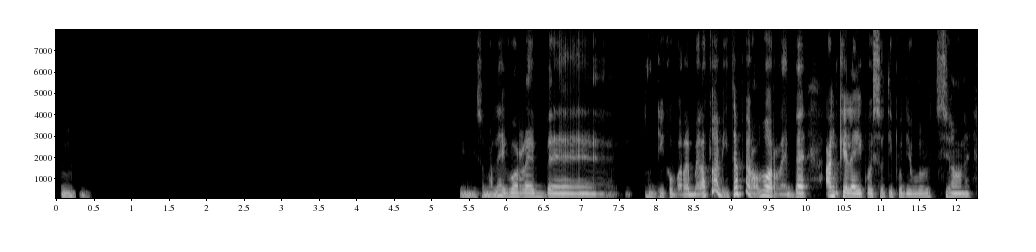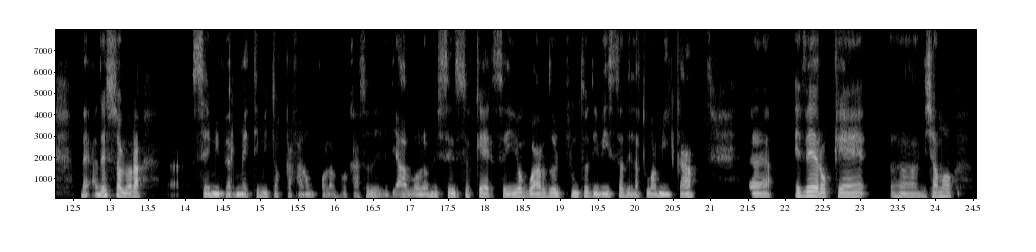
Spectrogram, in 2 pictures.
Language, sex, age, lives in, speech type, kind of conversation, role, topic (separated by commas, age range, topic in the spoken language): Italian, female, 45-49, Italy, conversation, advice, advisor, Come posso affrontare un litigio e un periodo di silenzio con un amico molto caro?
